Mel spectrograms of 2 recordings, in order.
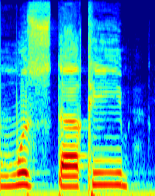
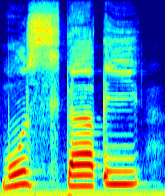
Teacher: Kemudian mustaqim, qafnya juga. Jadi qaf itu enggak ada hamasnya. Jadi bukan mustaqim, enggak ada ke-nya.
